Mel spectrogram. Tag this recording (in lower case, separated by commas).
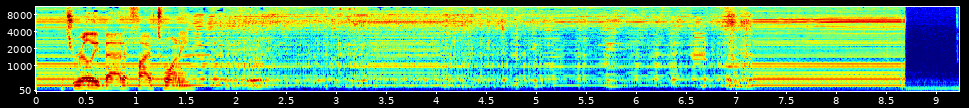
electric razor, speech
